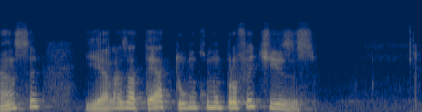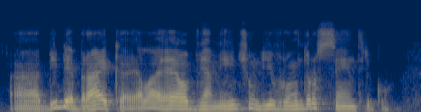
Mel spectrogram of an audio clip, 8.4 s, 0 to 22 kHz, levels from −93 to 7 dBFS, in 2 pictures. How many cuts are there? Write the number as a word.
zero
